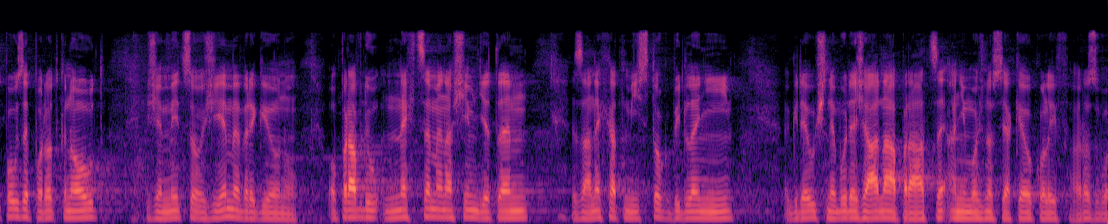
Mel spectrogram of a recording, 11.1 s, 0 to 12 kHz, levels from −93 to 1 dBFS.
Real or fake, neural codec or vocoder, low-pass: real; none; 7.2 kHz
